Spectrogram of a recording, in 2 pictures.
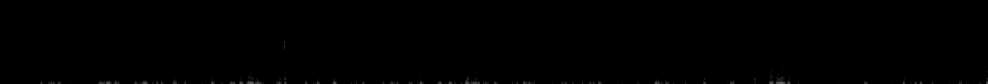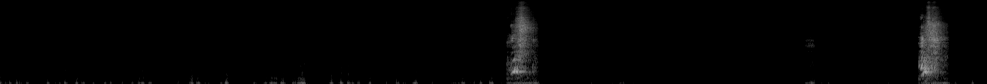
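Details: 13-year-old senile cat in a sneezing fit: quiet room with faint rustling, then two sharp, hissing sneezes about four seconds apart with a small snort between; sneezing.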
